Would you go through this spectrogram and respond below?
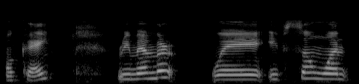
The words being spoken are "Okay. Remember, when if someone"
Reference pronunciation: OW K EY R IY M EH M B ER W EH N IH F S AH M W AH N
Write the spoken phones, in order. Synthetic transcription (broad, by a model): OW K EY R IY M EH M B ER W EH IH F S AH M W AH N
